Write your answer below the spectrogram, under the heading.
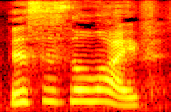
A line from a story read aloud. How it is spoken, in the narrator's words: said Jody happily to himself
